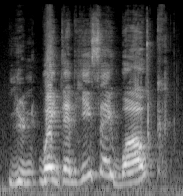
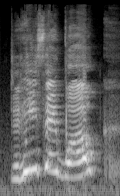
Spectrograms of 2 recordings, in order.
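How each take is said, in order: First: Raised pitch, checking what was heard; a startled question, a little louder; surprised double-take. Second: Very high, loud disbelief; loud incredulous repeat. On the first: Reacting to the clip's word, surprised. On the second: Repeating the question about the clip, incredulous. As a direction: escalate the question into an astonished cry. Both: Real, not acted.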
